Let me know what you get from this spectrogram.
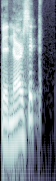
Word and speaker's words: Bednarzik: I have with me Andrew Bednarzik.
